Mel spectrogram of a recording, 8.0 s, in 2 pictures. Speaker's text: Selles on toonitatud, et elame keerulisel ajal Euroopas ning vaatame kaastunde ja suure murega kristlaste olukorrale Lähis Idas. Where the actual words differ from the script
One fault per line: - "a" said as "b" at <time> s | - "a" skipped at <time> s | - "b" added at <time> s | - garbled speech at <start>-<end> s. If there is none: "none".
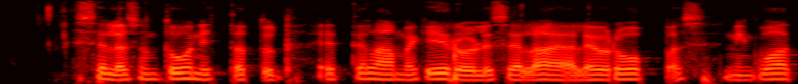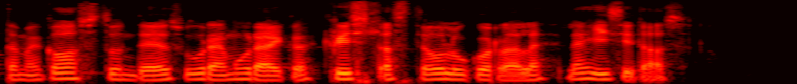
none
